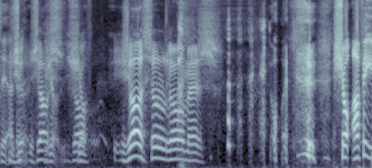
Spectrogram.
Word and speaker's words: Xochitl: Xochitl Gomez. I think it's like Shotty Gomez. I think it's Shot.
